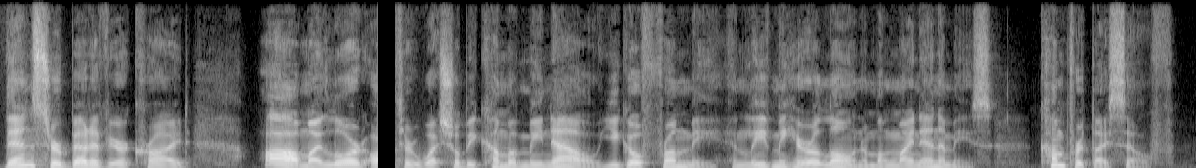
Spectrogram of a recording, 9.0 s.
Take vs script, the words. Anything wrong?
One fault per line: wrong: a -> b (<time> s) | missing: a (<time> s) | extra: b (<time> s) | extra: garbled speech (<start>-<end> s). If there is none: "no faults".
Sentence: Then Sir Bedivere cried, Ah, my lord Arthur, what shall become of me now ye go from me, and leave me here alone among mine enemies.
extra: Comfort thyself (7.8 s)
